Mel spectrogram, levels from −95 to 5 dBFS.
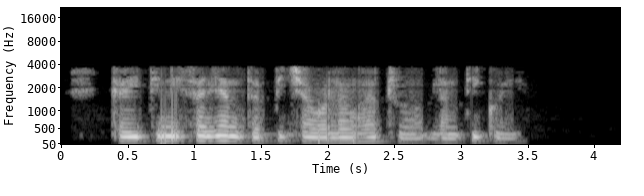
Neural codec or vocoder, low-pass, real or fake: none; 3.6 kHz; real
